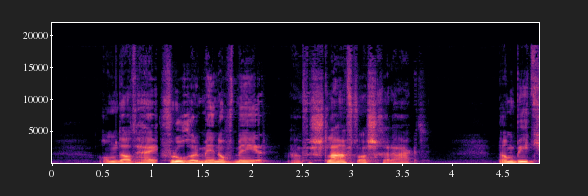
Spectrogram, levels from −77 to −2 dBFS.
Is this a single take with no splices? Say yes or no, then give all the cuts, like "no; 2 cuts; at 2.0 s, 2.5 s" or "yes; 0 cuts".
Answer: no; 2 cuts; at 1.0 s, 2.2 s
